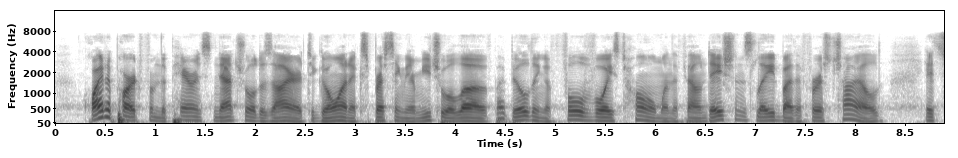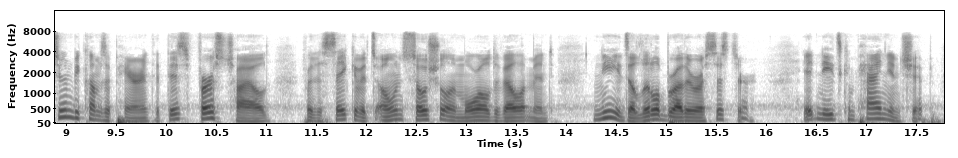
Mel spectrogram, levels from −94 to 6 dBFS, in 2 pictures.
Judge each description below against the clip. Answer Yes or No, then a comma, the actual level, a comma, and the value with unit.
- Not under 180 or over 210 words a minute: Yes, average, 185 wpm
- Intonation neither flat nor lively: No, wide, 5.9 semitones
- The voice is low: Yes, low, 110 Hz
